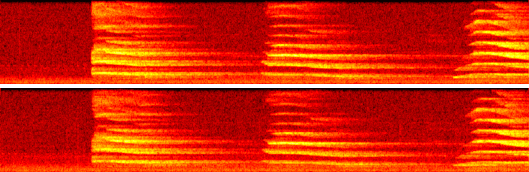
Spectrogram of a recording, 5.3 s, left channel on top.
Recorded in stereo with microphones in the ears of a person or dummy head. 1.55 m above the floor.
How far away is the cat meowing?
About 1.0 m.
